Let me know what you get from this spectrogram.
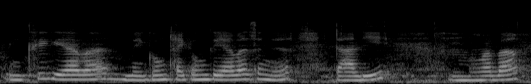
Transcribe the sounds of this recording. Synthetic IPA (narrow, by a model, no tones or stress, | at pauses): ŋkʰɾiɡɯjabamɯjɡɔŋtʰajɡɔŋɡɯjaβazɯŋɯ | dali | mɔŋaba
